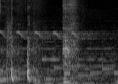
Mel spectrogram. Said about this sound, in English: There is the loudest bird outside of my window. It is just chirping, chirping, chirping away.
